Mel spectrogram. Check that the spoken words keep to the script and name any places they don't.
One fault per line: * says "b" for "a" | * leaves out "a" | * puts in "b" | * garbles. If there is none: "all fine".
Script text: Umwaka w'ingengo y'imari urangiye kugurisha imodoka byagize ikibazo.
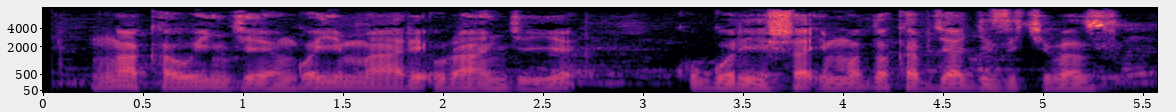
all fine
